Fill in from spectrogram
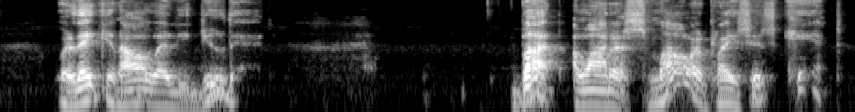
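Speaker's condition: Speech impediment; slight speech impediment

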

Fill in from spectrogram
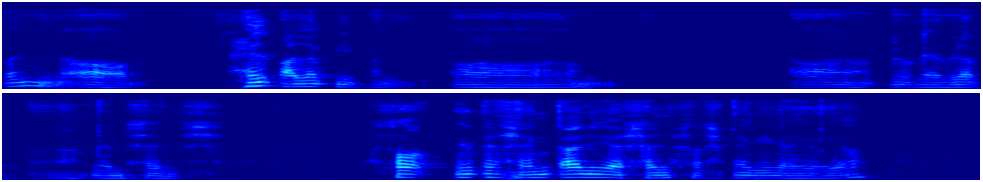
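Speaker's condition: Cleft palate and lip; ongoing speech impediment

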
